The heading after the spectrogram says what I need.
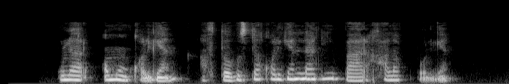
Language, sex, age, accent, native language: Uzbek, female, 25-34, Toshkent shahri, Uzbek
